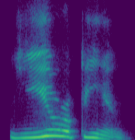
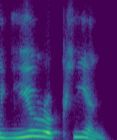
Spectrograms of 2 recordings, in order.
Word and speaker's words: European: Mira la palabra europeo en inglés es european no suena la e Yo no digo europea yo digo european sonido de consonante Por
